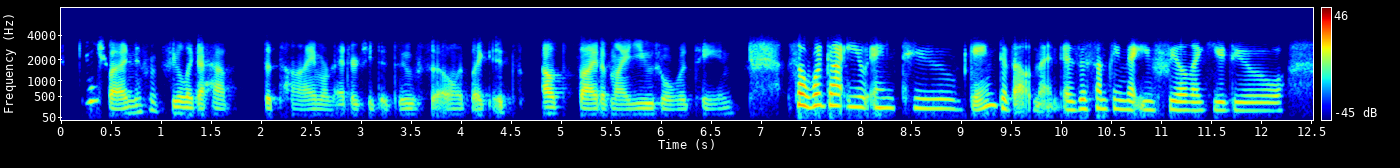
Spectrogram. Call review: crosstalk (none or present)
none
